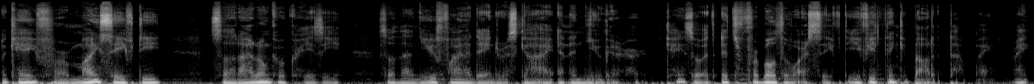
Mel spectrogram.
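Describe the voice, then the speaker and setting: Guy doing ASMR role-play as obsessed boyfriend, romantic leading man type, super husky, dark mellow voice, intimate n coaxing. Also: brisk. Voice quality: husky, gravelly low murmur slipping into soft voice.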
